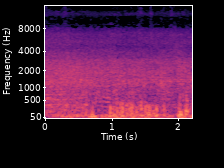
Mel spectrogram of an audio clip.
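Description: Wind buffeting the microphone: an irregular low rumble that grows stronger in the second half, over a faint steady background hiss.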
